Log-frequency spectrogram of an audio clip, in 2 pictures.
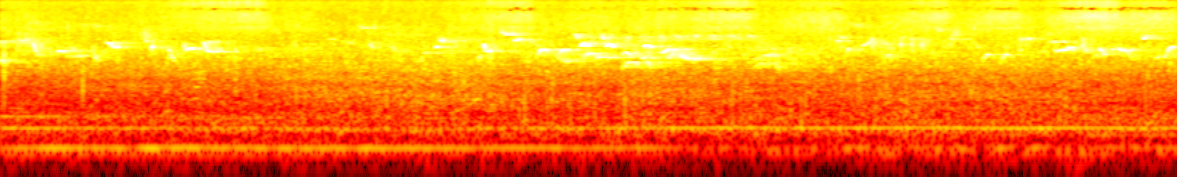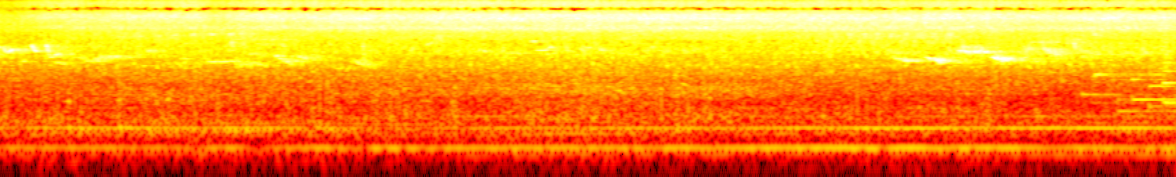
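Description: Birds chirping in short bursts, busiest in the first several seconds and again near the end, over a steady low hum.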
